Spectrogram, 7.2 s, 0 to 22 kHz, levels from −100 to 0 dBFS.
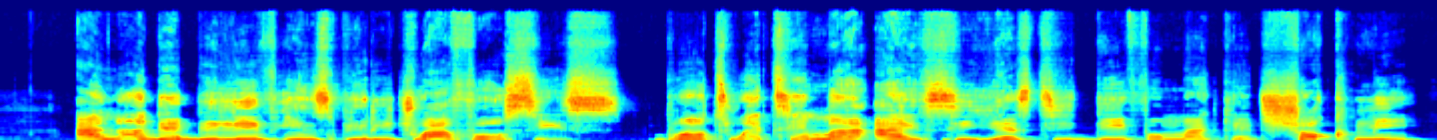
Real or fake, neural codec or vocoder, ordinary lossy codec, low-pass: real; none; none; none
